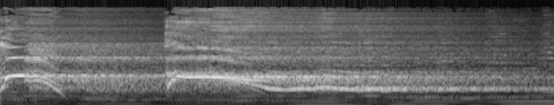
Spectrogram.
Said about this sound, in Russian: Затем морозную тишину пронизал надрывный крик.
